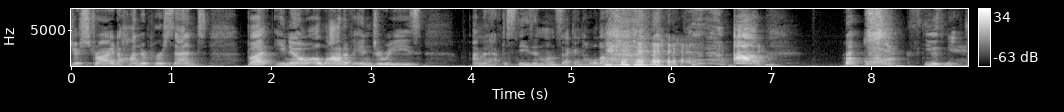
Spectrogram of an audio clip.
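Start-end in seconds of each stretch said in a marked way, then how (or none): 5.4-6.7 laugh. Real, not acted. Laughing before a sneeze.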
